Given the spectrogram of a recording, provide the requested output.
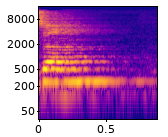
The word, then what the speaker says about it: Zeng: So it starts with zi, zi, zi sound, zi sound. So this is zi, zi, zi. I think when you pronounce zi, your teeth together, zi, right? And the sound just like come out from your mouth, zi, zi.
